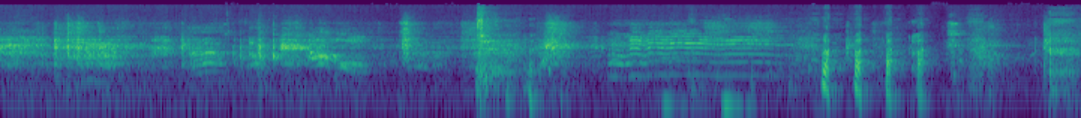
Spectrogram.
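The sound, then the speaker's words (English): A film villain, a big man, cries out as a knife goes through his hand: strained, wailing voiced cries that bend in pitch, mixed with a few sharp clattering hits, loud and alone. “I'm just going to play this through my mic here, of the noise that the villain gets when he gets a knife through the hand.”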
